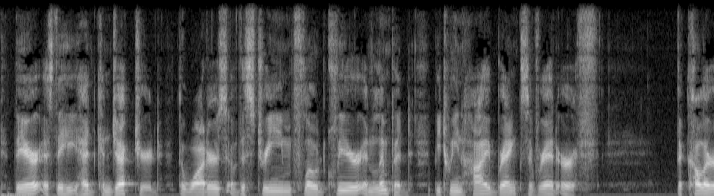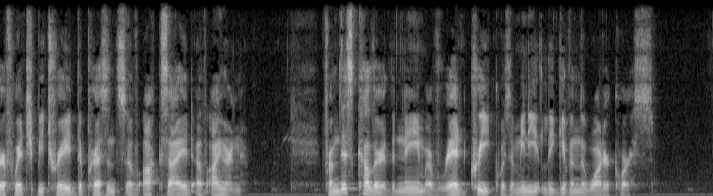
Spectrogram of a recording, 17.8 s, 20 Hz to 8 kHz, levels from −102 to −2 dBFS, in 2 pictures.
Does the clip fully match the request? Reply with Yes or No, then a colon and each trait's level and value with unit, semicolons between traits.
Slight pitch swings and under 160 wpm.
Yes: narrow, 1.9 semitones; average, 150 wpm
